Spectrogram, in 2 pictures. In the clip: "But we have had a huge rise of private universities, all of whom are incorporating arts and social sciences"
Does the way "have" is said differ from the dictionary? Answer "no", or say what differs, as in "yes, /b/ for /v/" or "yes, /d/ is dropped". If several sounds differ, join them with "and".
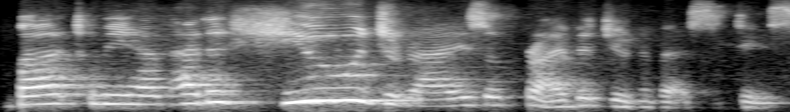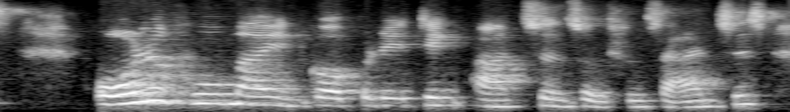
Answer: no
